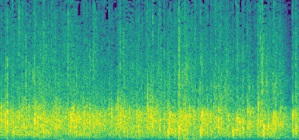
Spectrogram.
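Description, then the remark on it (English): An audience applauds loudly for four audience members who came up and held a bottle, with dense, crackling clapping that holds steady throughout before easing slightly at the very end. No voices stand out over the clapping. “A round of applause for the four gallant members of the audience who came and held a bottle there.”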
